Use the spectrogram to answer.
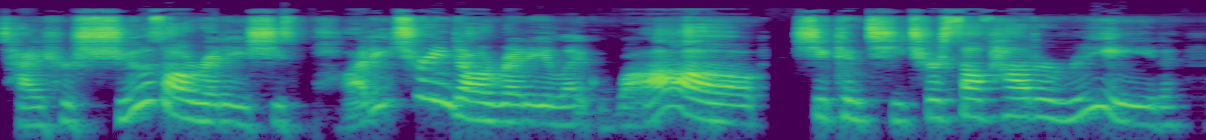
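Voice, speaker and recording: A woman's voice: medium pitch, big pitch swings, a little slow, a bit bright. A woman, a podcast guest, talking animatedly, explaining at length and often breaking into laughter. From United States. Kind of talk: conversational podcast interview.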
